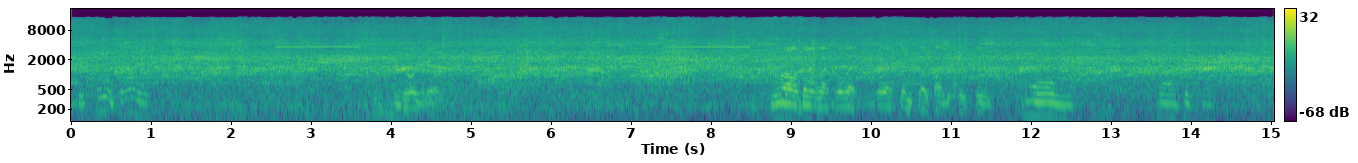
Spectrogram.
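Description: Men talk nearby in casual voices.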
